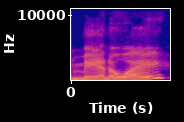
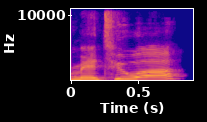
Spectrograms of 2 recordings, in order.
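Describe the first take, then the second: First: No t sound is heard in the middle. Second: A t sound is heard in the middle. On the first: This is how the locals say it. "It's fucking Manaway" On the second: This is how an outsider guesses from the spelling. "So that's what I thought"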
